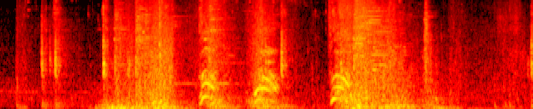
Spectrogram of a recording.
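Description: An axe strikes a target with a heavy thud.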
